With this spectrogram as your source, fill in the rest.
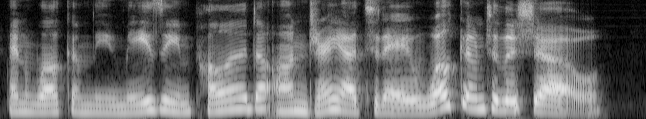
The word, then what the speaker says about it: D'Andrea: And did I pronounce that correctly? D'Andrea? D'Andrea. Thank you. D'Andrea.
